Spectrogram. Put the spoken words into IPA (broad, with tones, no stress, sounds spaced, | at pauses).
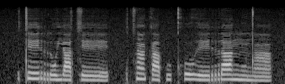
t eː˦ r o˨ j a˨ t͡s eː˨ | t͡s ã˦ k a˨ p u˨ kʰ o˦ ɣ eː˨ r aː˦ ŋ ũ˨ d ã˨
